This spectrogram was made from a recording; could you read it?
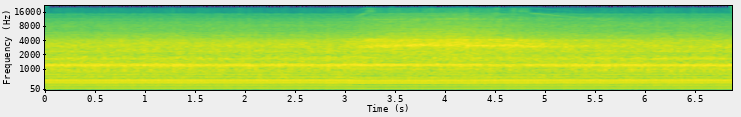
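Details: Formerly non-running Titan 7500 W diesel generator revived after cleaning, started on a weak jumper box using compression release: steady even diesel thump at fixed speed, no misses, knocks or hunting; normal running.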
